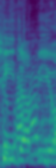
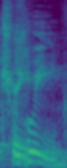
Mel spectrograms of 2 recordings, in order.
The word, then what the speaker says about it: Twi: Because T-W-I. I have Ghanaian friends who call it Chui. It's spelled as T-W-I. Chui or Twi? It's spelled Twi, but it's pronounced Chui.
